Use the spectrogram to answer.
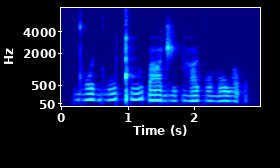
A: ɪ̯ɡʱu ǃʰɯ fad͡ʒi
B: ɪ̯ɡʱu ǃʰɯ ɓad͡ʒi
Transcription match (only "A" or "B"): B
